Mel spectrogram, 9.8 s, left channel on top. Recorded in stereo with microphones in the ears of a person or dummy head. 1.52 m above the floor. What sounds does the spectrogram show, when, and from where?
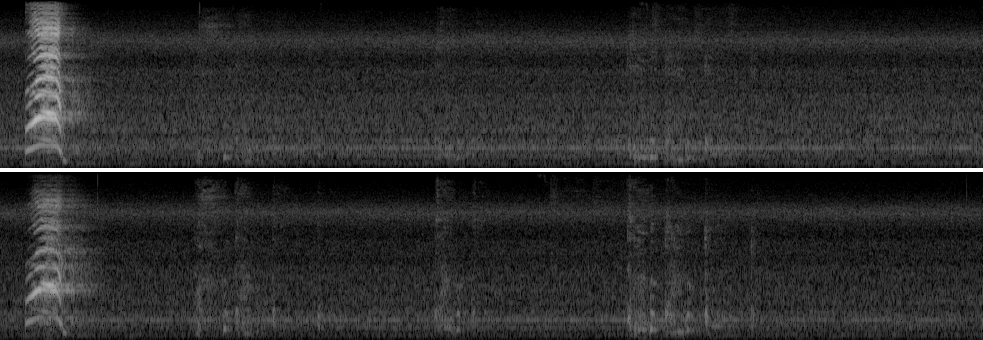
0.3 s a scream: 60° left (ahead or behind), 1.4 m
1.9 s a cough: 40° right (ahead or behind), 3.5 m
